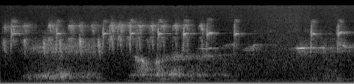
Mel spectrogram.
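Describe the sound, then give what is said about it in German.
Agitated alarm calls from two kinds of birds overlap: a dense run of sharp, high chirps and ticks, joined by a lower, harsher call partway through. There is no talking. “Das Ganze wird heftiger, weil nämlich eine zweite Vogelart dazu kommt.”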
